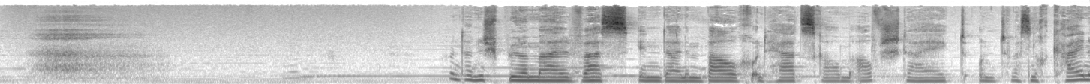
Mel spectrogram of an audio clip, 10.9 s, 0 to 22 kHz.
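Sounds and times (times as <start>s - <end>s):
faint low steady hum: 0.0s - 10.8s
deep breath drawn in during a guided breathing exercise: 0.3s - 1.8s
speech: 4.5s - 10.8s.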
